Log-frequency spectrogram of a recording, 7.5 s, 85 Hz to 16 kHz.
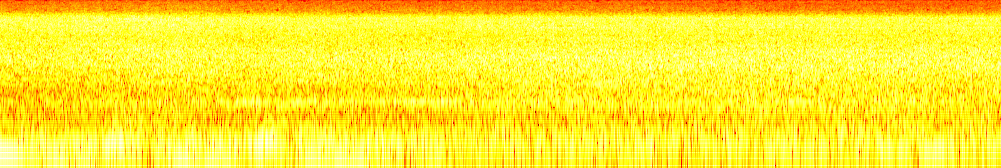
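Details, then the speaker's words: Honda DC2 Integra K20 turbo run after hardwiring injector pins: steady engine roar climbing under full load with road and wind rush, no stumbles or popping; misfire fixed by injector wiring repair. "all right guys as you saw she pulled all the way through and thank god because it is dark outside now so it was just dodging jets wiring really pleased to fix it"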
